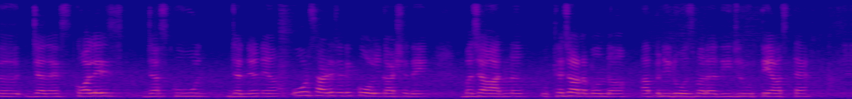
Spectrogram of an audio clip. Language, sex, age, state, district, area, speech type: Dogri, female, 18-30, Jammu and Kashmir, Jammu, rural, spontaneous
